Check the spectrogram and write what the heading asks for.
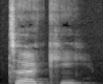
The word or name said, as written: turkey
